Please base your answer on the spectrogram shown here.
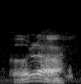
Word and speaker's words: hola: There's an H in front of the O. The H is silent. Hola.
